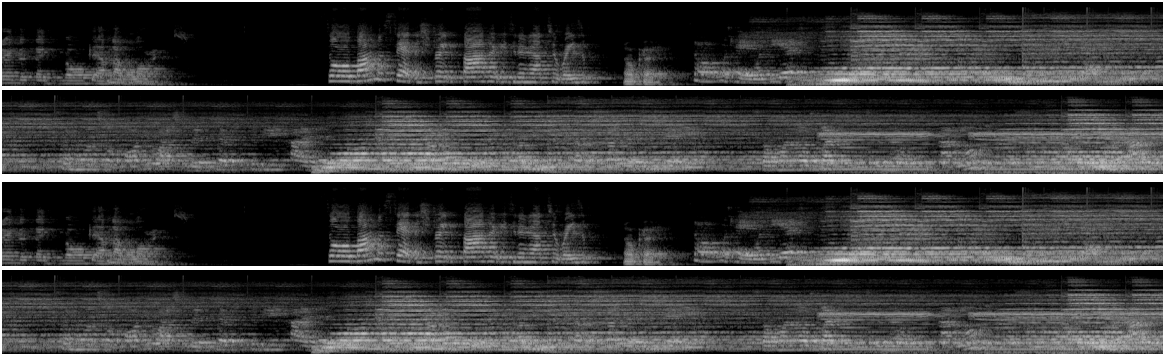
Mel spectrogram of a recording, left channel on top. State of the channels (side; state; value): both; identical; correlation 1.00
